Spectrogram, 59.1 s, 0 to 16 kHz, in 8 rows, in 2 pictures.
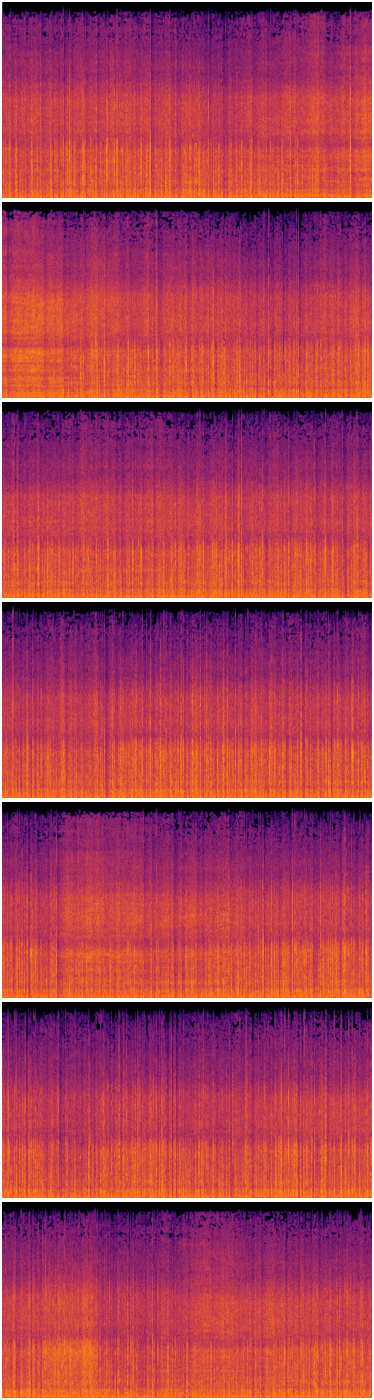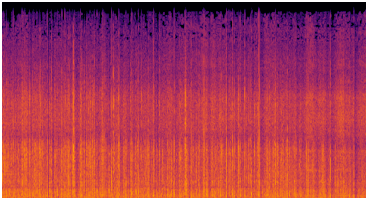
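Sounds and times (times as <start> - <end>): motorcycle engine running: 0.0 - 59.0
wind rush on microphone: 0.0 - 59.0.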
